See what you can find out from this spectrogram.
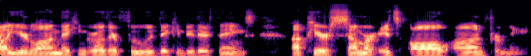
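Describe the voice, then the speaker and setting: A man speaks loudly in a Minnesota accent, at a fairly quick pace. His voice sits at a medium pitch with a bright, sharp tone. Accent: Upper Midwest US (Minnesota). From northern Minnesota. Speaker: channel host, artist. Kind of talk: casual chat.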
